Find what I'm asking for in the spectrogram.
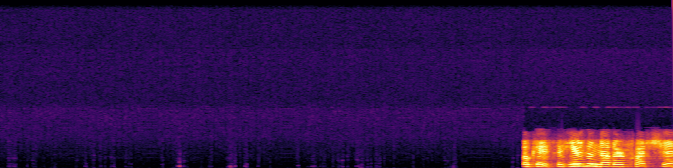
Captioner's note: pause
